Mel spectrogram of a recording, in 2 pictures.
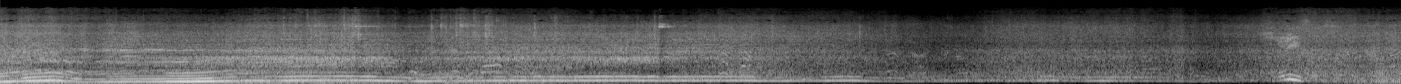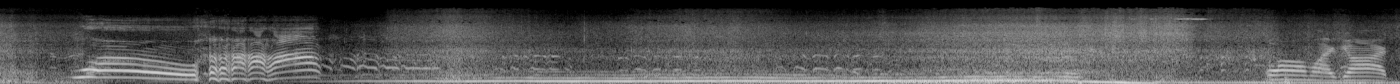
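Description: Can-Am Maverick X3 side-by-side's engine revving hard as it runs through lake surf, over a rush of water spray. The engine note climbs at the start and holds high. It eases off, then rises and falls quickly several times about halfway through, holds high and steady again, and drops off near the end.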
